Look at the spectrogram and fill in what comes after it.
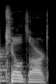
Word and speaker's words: Kildare: Kildare Club. – I'm saying it wrong, probably. Kildare. Someone that's Irish. K-I-L-D-A-R-E.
